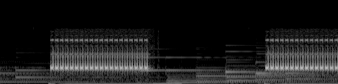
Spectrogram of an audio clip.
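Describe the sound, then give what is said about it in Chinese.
A phone rings in two bursts, each a rapid, buzzing electronic trill lasting about a second, separated by a short pause, with soft low tones humming underneath, as a woman calls her husband back on her mobile phone after dozens of missed calls. “我拿起手机，看到有数十通的未接来电，是丈夫打来的。我赶紧回拨给他。”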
